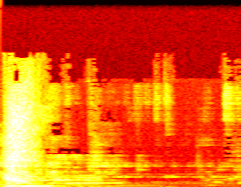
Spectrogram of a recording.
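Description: A train rushing past in a film soundtrack: a sudden loud whoosh that sweeps down and fades away within about a second. Film music continues faintly under it.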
